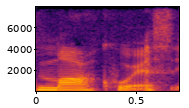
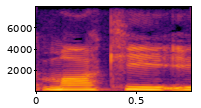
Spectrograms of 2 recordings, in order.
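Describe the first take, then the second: First: Marquis said the English way, as "MAR-kwis"; UK English pronunciation. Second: Marquis said the French way, as "mar-KEE"; French pronunciation. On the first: Reviewer giving the British alternative for the title, English pronunciation. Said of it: "I think in U K English". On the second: Reviewer noting how the audiobook says the title, French pronunciation. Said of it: "is the French pronunciation". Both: Shown as a demonstration.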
